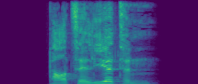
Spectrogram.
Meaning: inflection of parzellieren: 1. first/third-person plural preterite 2. first/third-person plural subjunctive II
- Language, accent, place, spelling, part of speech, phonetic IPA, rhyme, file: German, Germany, Berlin, parzellierten, adjective / verb, [paʁt͡sɛˈliːɐ̯tn̩], -iːɐ̯tn̩, De-parzellierten.ogg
